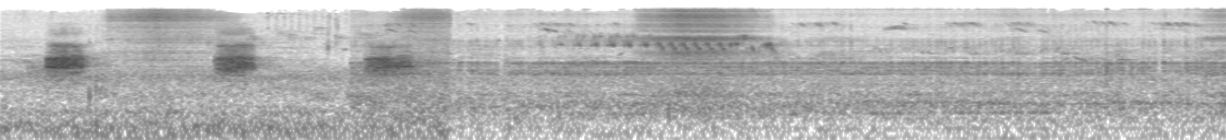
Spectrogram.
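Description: A bird calling outdoors: three loud, short calls, one about every second and a half, in the first four seconds. After that, quieter fast trilling and chirps from small birds.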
